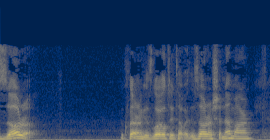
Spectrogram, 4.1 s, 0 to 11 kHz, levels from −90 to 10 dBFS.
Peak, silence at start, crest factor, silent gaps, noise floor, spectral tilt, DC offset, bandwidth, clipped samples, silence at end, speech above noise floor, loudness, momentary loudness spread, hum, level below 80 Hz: -6 dBFS; 0 s; 16 dB; none; -40 dBFS; -7.5 dB/octave; under 0.1%; 7.8 kHz; under 0.1%; 0 s; 20 dB; -20 LUFS; 10 LU; none; -40 dBFS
